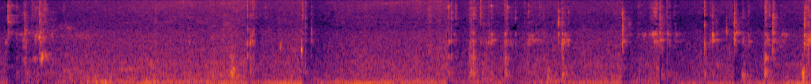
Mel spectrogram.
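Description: A pipette stirring a freshly mixed acid etching solution in a ceramic mug, tapping and clinking against the inside of the mug in quick, irregular strokes.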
